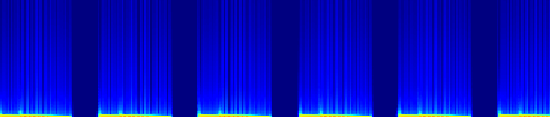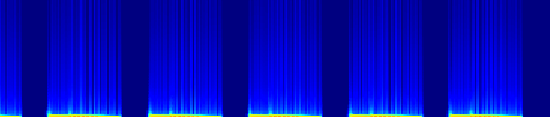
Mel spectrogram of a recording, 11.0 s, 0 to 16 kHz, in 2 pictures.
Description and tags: Heartbeat (60 BPM)
Synthesised Heartbeat consisting of Bass Sweeps.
